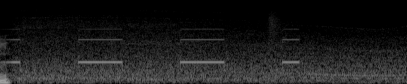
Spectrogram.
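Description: A reversing alarm beeps at an even pace.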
